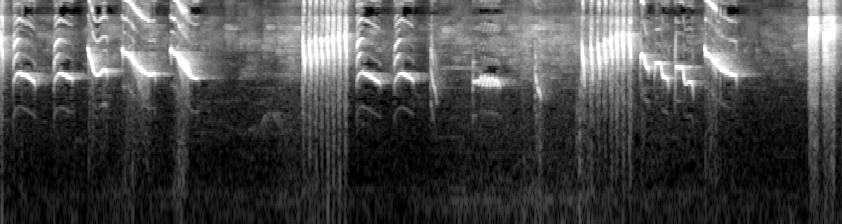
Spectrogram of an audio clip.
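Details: White-rumped shama (murai batu) master song with 'tembakan' phrases for training champion birds. Clear ringing whistles and sweeping slurs alternate with two dense rapid rattling bursts, delivered in energetic bouts with short silent gaps.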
